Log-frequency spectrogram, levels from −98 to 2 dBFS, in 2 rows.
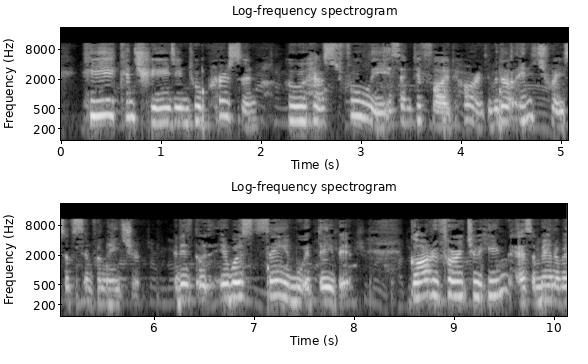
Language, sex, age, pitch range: Korean, female, 40-59, 235-290 Hz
